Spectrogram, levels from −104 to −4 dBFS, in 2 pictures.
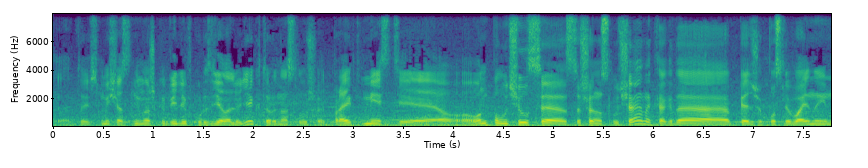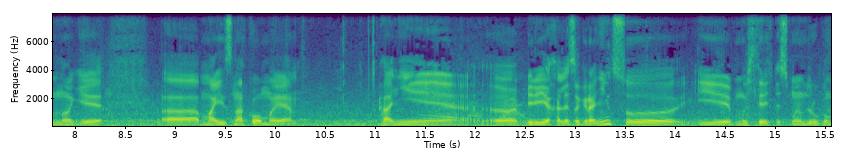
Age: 20-39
